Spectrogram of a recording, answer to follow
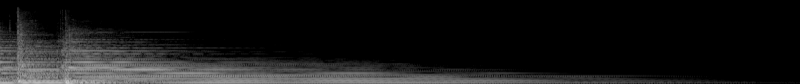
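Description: Final chord of an acoustic country-folk song: two last guitar strums about half a second apart, then the chord rings out and slowly dies away over about seven seconds.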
